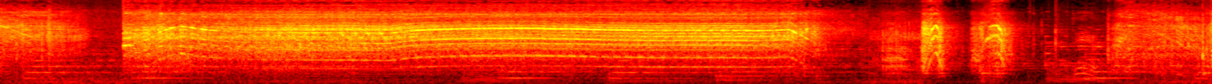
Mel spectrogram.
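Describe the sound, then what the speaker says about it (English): A drill bit screams at high pitch for about seven seconds, then stops, followed by a few short revving bursts up close, drilling holes while building a gaming chair from a car seat. "That drill bit is something fierce."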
